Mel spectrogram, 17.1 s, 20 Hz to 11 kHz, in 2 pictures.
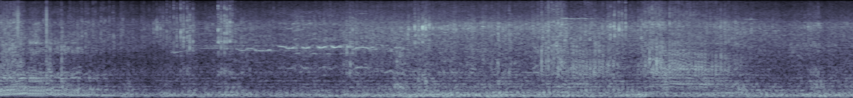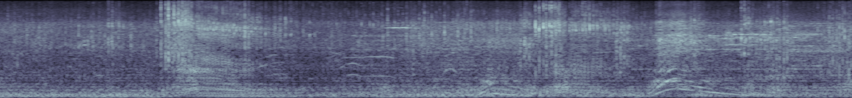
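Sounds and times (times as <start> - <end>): motorcycles rumbling past: 0.0 - 17.0.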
